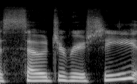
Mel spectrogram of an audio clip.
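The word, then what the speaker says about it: Zojirushi: The Sojarushi.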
